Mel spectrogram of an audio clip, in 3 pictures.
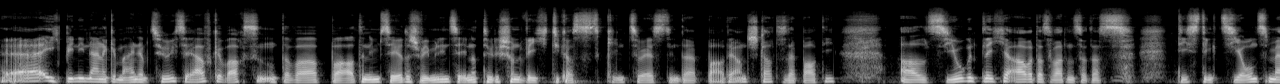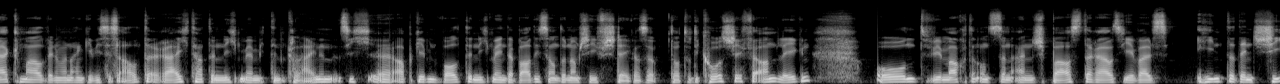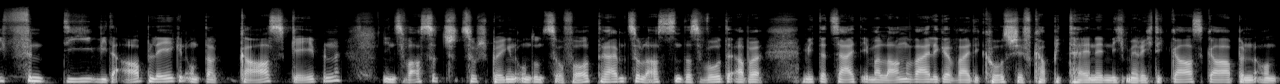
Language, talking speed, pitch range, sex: German, 180 wpm, 105-130 Hz, male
